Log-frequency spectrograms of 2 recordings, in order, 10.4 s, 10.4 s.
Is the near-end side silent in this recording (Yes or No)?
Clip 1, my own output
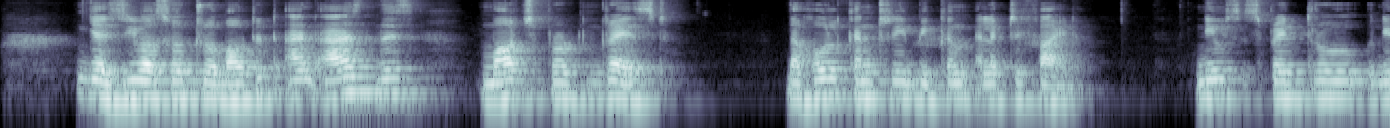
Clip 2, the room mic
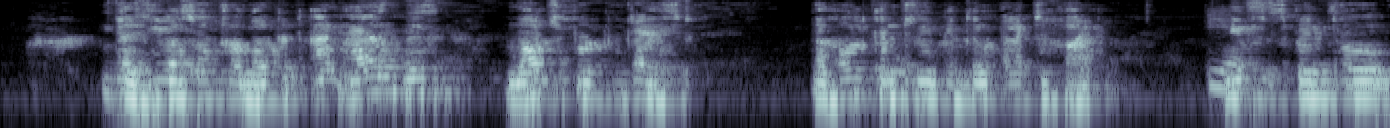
No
